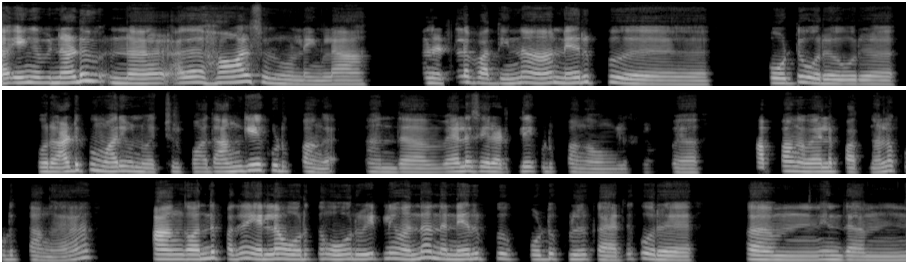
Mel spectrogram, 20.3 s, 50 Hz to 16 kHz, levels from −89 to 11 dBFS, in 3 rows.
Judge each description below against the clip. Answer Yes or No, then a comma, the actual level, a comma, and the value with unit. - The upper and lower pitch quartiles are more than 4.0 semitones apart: No, average, 3.7 semitones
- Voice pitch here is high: Yes, high, 195 Hz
